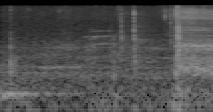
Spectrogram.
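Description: A pause in speech with quiet room tone. A brief low hum fades out just at the start, a few faint clicks come about halfway, and a soft rush of noise rises near the end.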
